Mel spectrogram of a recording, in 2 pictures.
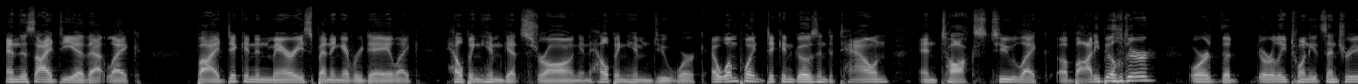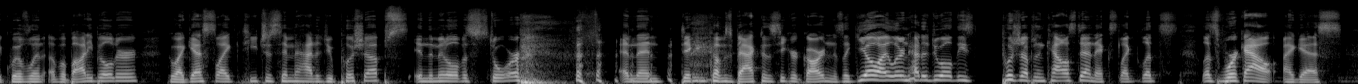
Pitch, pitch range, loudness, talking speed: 125 Hz, 110-150 Hz, -27 LUFS, 195 wpm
